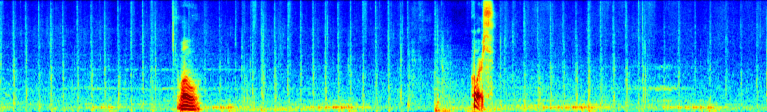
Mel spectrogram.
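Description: Footsteps run quickly over stone and grass.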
